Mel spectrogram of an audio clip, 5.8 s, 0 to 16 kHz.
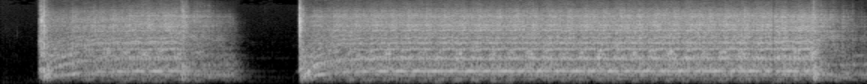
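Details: Citroen BX 4WD barn find, not run for about 13 years, with ECU electronic ignition, after a new injector was fitted and fuel pressurised: two spells of steady starter cranking that never fire. No spark; the crankshaft position sensor is to be checked next.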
